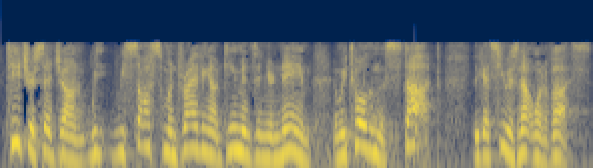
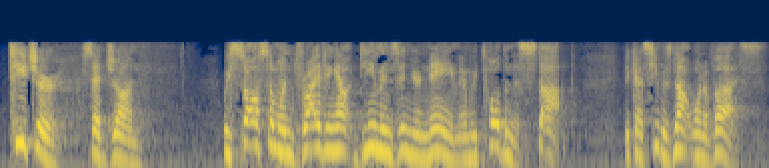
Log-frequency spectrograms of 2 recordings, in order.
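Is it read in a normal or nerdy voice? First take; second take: nerdy; normal. First: It is read in a put-on nerdy voice. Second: It is read in his normal voice.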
